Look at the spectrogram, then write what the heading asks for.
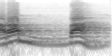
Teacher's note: اس الٹا پیش کو بھی ہم ساکن کریں گے ربہ اور را کو موٹا کریں گے اور با حروف قلقلہ ہے اور مشدد ہے اس کو پڑھیں گے دو بار اور جماع کے ساتھ ربہ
